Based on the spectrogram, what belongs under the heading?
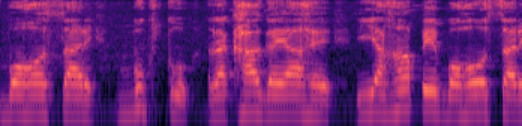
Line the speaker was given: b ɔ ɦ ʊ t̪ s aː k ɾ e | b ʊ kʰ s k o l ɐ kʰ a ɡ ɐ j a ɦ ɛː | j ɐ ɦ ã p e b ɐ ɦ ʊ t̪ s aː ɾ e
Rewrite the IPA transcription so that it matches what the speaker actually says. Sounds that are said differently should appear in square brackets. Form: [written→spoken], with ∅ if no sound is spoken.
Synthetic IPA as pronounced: b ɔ ɦ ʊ t̪ s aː [k→∅] ɾ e | b ʊ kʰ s k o [l→ɾ] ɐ kʰ a ɡ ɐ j a ɦ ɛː | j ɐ ɦ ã p e b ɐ ɦ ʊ t̪ s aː ɾ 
